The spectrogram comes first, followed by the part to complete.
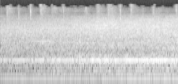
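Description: A motor vehicle's engine running with a steady hum of constant pitch, slowly growing louder as it approaches.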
